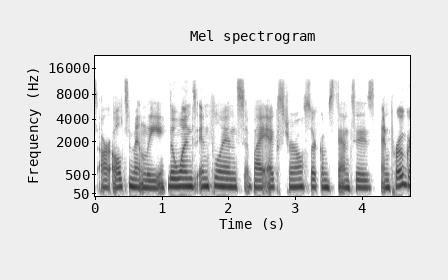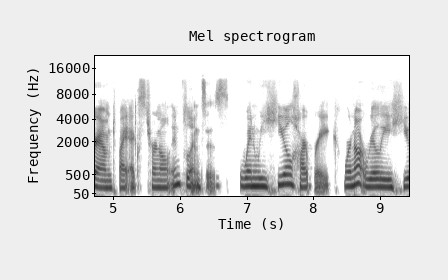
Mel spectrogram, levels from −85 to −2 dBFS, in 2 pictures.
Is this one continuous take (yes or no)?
yes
